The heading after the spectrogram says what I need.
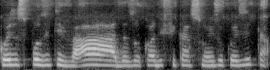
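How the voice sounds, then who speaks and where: A woman's speech comes across with a dry, close sound that has no echo. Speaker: teacher. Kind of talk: lecture.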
